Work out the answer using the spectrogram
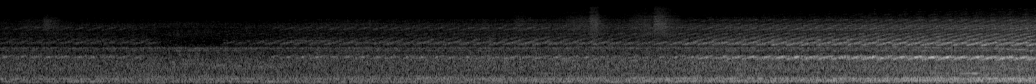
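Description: South Western Railway Class 707 electric multiple unit (Siemens Desiro City) approaching, with a steady high electric whine over the rumble of the train on the rails, growing steadily louder as it nears.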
